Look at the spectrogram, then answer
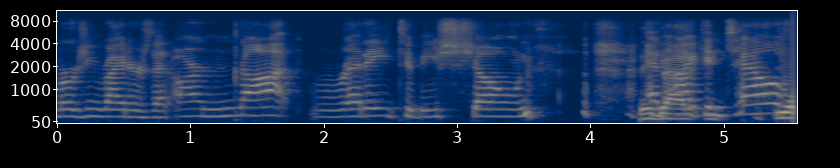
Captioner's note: laughs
